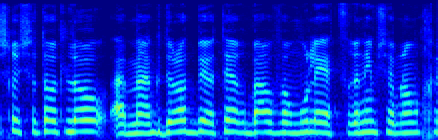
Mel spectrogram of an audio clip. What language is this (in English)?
Hebrew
